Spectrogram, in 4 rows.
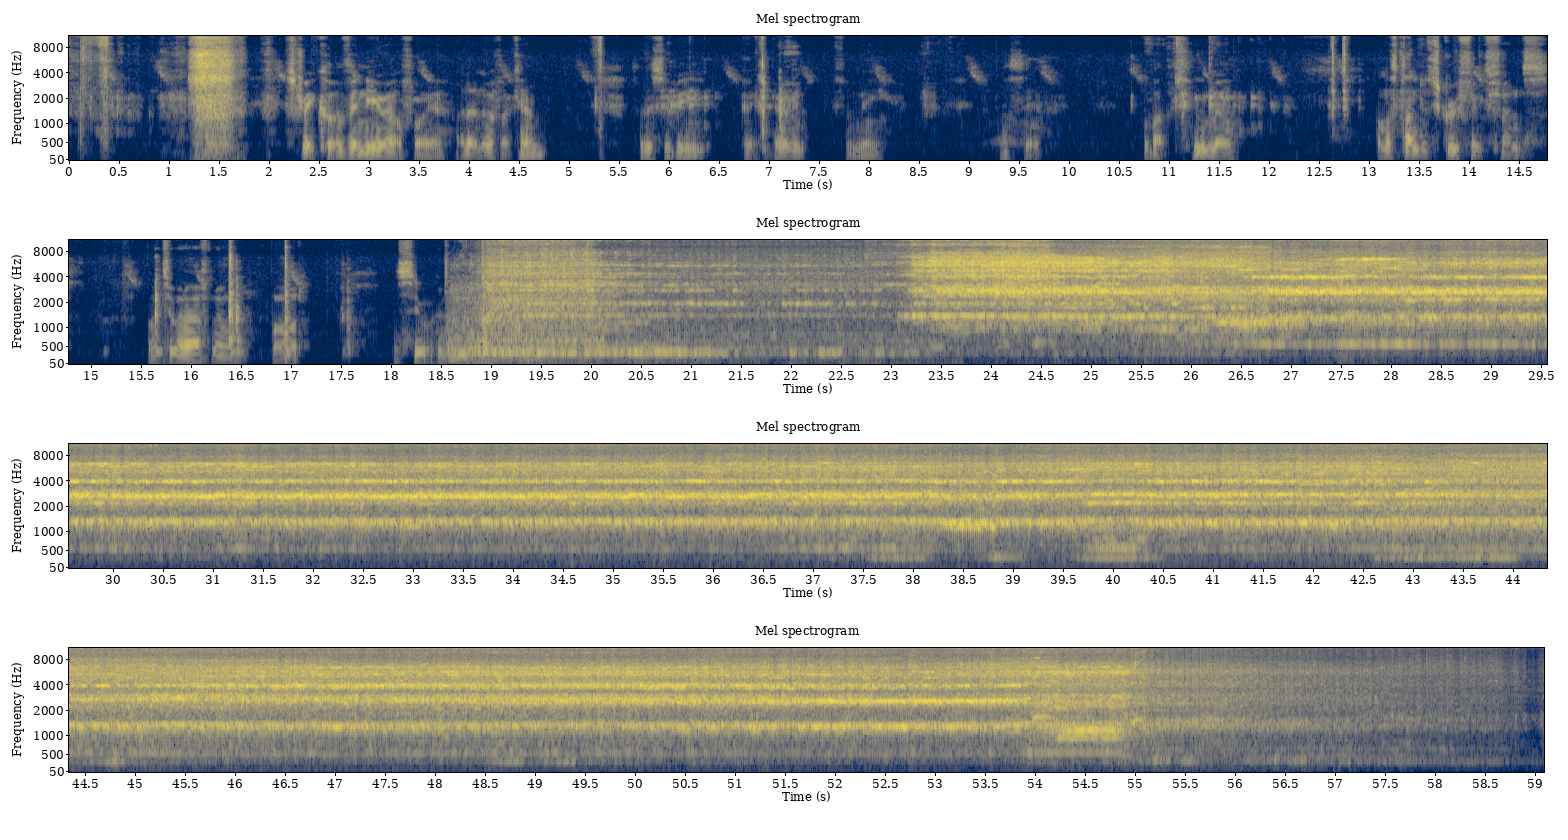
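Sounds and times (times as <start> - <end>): bandsaw cutting wood: 1.2 - 1.7, 18.6 - 59.0.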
